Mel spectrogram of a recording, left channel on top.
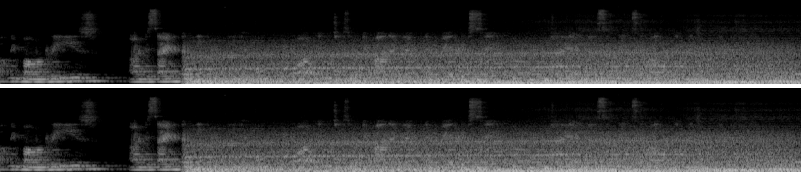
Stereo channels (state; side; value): identical; both; correlation 1.00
